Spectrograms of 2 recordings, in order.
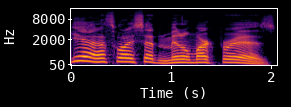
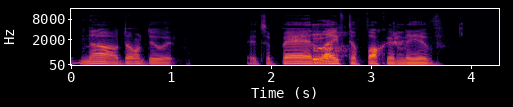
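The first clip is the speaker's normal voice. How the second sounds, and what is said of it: Tony Soprano character impression. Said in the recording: “my Tony Soprano impression”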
